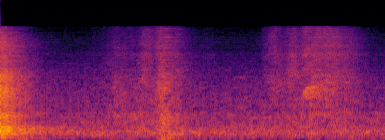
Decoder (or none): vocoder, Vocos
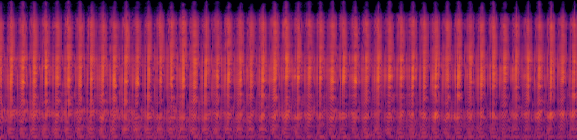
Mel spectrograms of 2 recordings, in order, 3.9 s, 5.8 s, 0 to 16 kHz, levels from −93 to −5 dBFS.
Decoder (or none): vocoder, BigVGAN v2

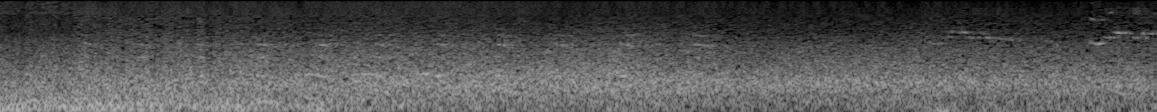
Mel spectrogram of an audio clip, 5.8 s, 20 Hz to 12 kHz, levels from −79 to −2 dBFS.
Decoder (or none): vocoder, BigVGAN v2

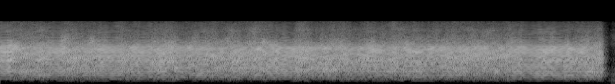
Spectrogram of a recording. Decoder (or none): vocoder, WaveNeXt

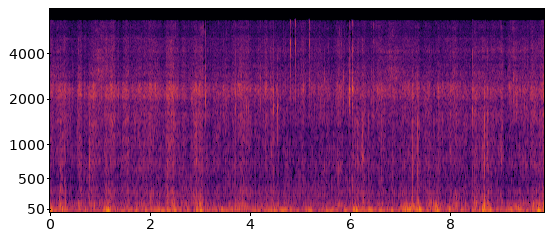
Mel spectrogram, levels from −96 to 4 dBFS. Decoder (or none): none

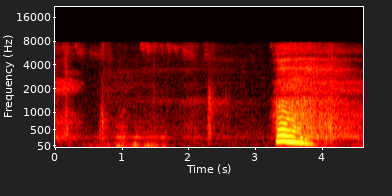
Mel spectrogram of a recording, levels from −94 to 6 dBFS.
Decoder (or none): vocoder, WaveNeXt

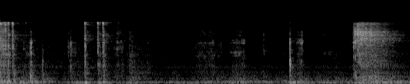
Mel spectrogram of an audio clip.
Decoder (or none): vocoder, HiFi-GAN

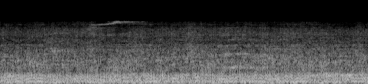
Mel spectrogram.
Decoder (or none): vocoder, HiFi-GAN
